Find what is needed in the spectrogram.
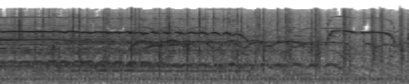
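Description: Several voices ululating (zılgıt): high, trilling held notes that overlap, with a last one rising near the end before they die away.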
